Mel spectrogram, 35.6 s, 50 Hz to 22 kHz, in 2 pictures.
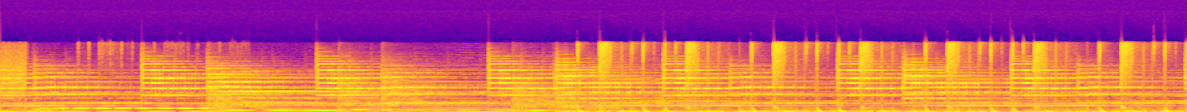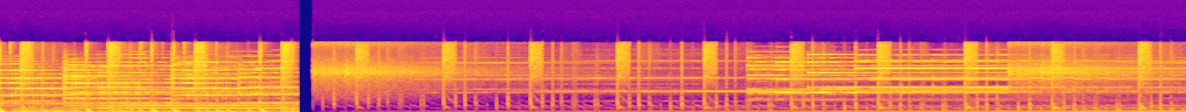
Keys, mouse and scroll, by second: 23.1 click, 24.3 scroll down 1, 26.1 click, 26.8 click, 27.7 click, 31.3 click, 31.5 click, 32.6 scroll down 1, 34.8 click, 35.1 click.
